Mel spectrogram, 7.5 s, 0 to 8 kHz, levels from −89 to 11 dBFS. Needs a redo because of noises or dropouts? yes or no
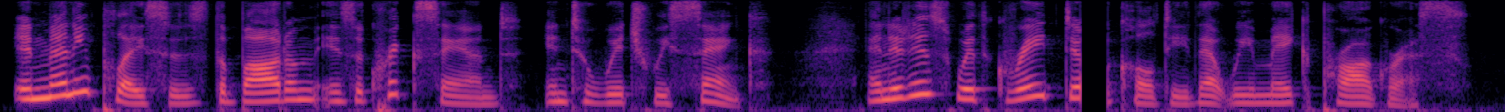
yes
